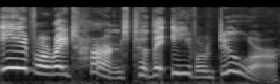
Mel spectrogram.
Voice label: "i'll get you", Irish; speech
